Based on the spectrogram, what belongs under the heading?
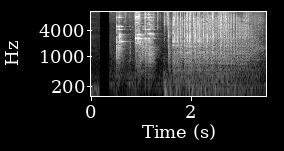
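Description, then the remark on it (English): Glasses clink together sharply a few times near the start, ringing bright, then a dense, bustling wash of sound swells and carries on steadily to the end; it is the bumper for a segment called Drink of the Week. “You heard the bumper.”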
